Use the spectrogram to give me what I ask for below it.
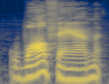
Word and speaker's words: Waltham: But then I went to college in Waltham at W A L T H A M which is the only one that's pronounced am cuz then south of there is denim and like Hingham south south of there.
